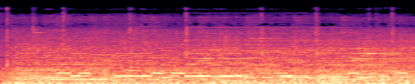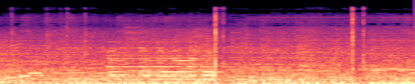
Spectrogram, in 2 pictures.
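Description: Casino slot-machine floor: electronic slot tunes and jingles over a steady low rumble. Two sharp clicks come in the last two seconds.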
